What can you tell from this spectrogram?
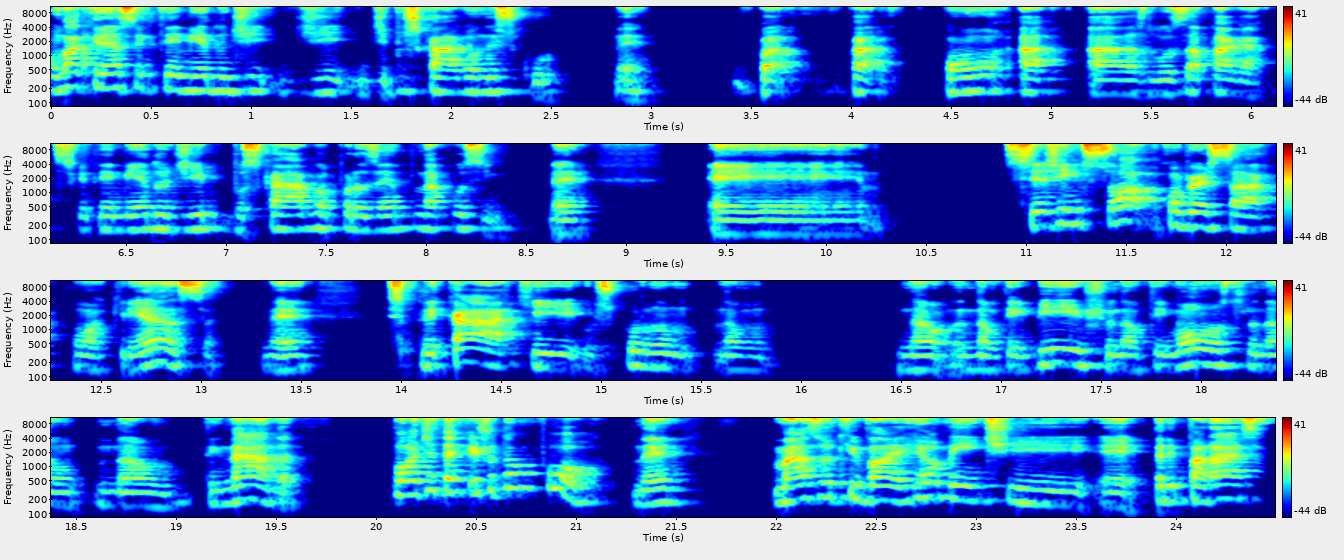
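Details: Adult man, a psychologist who states he himself stutters, speaking Brazilian Portuguese; real stuttering.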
